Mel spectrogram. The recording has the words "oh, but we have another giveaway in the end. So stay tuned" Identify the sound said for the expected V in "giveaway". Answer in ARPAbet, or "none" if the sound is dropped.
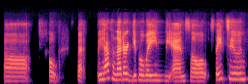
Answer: V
